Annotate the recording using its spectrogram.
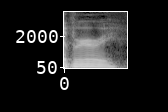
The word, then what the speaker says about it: Bruery: It's spelled like B-R-U-E-R-Y or something. – Wow. – The Brewery.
